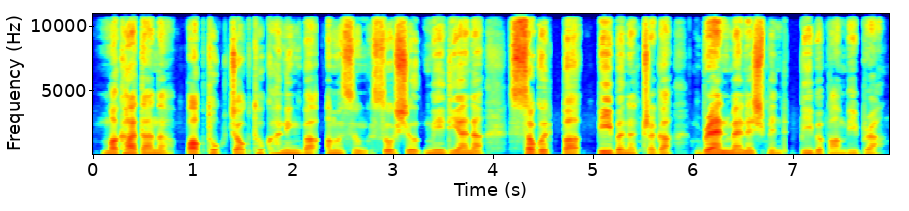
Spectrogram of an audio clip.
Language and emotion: Manipuri, neutral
